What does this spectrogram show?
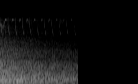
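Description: Aerial fireworks: the rumble and fine crackle of a shell burst dying away, cutting off abruptly to silence about a second in.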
